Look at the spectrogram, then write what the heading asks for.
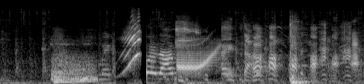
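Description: A voice imitates an old car engine that speeds up on its own, then loses speed and nearly stalls while being driven, with loud bursts of rough rumbling and springy rising and falling tones that choke off abruptly before sputtering again.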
